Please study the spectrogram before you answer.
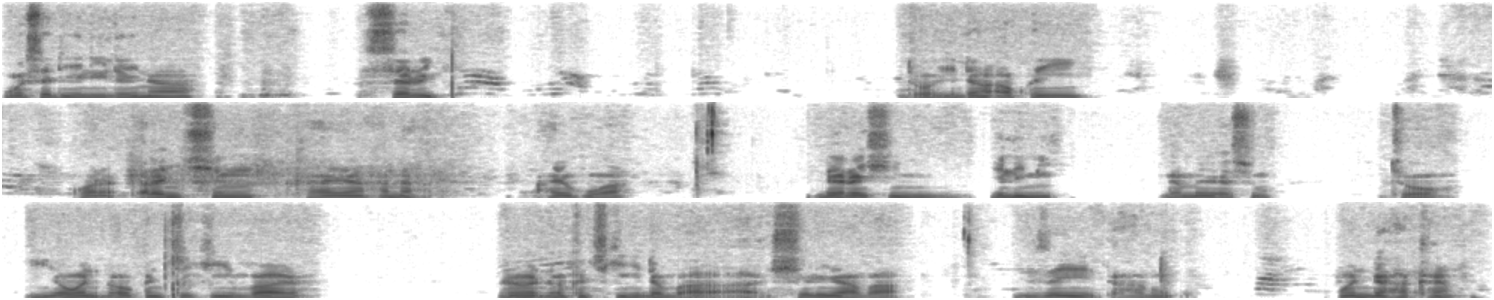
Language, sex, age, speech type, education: Hausa, male, 46-60, spontaneous, tertiary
